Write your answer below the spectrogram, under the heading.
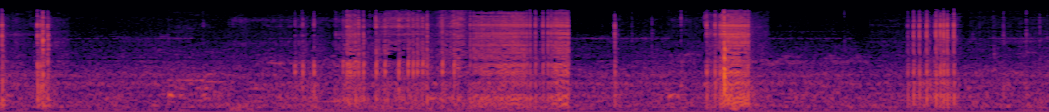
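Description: Irregular rustling and scraping, with a few short sharp clicks, one about three and a half seconds in.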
